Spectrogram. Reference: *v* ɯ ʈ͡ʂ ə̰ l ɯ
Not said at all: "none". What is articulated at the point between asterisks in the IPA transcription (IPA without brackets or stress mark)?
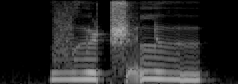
v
